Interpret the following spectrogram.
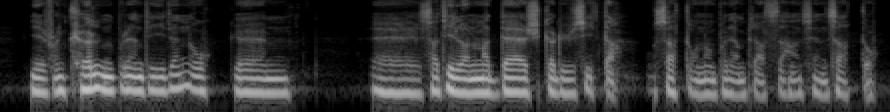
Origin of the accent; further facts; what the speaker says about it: Skövde, Västra Götaland County, Sweden; Jo, jag föddes i Skövde som är i Västergötland.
